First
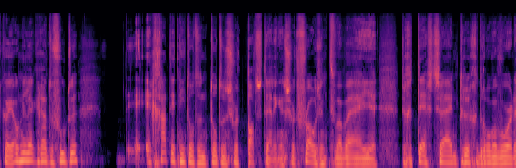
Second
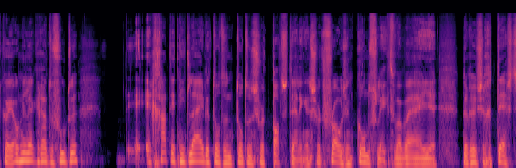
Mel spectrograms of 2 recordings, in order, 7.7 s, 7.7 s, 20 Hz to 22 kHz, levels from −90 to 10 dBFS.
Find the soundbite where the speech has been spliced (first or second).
first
